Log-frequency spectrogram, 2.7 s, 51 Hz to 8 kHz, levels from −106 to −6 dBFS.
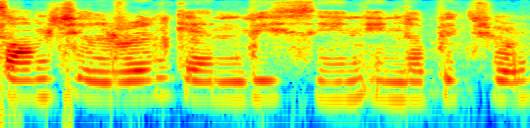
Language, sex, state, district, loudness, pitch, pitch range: English, male, Assam, Kamrup Metropolitan, -13 LUFS, 165 Hz, 160-170 Hz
